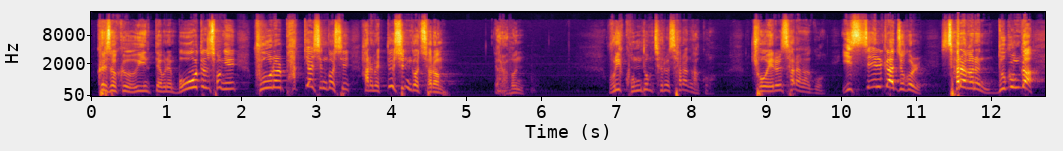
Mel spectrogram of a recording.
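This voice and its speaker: Preaching on a Sunday, a man whose voice is very high asks his congregation rhetorical questions, alternating between loud urging and quiet asides.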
